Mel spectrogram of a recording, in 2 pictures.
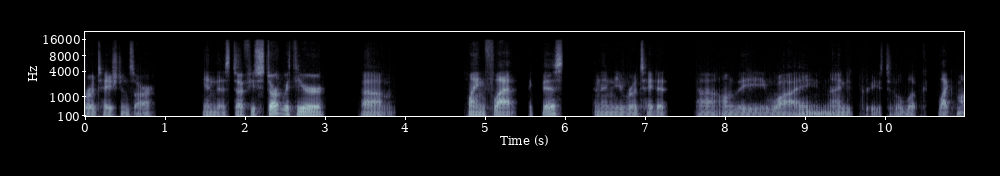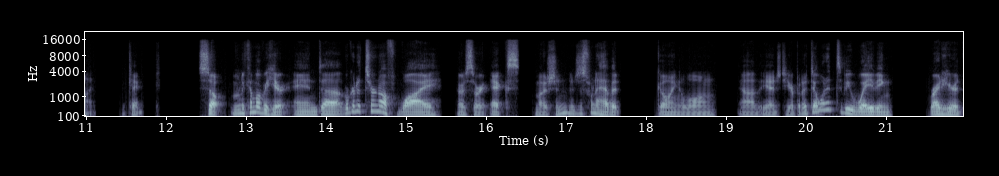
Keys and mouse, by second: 0.4 middle click, 1.0 Tab, 1.5 middle click, 2.2 r, 5.4 Tab, 6.5 r, 8.0 r, 10.1 middle click, 10.8 shift+middle click, 12.2 click, 12.7 shift+middle click, 14.6 click, 16.4 middle click, 19.2 middle click, 19.9 middle click.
